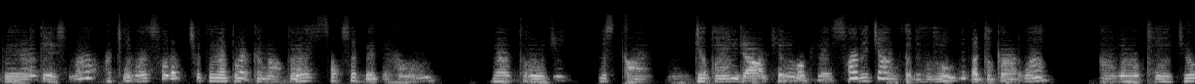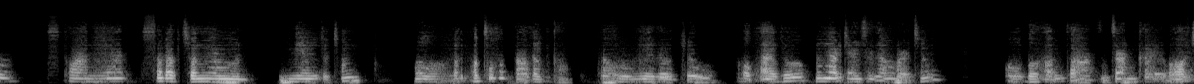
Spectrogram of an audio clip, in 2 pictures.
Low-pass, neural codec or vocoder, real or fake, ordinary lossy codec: 10.8 kHz; codec, 44.1 kHz, 0.9 kbps, DAC; fake; MP3, 48 kbps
